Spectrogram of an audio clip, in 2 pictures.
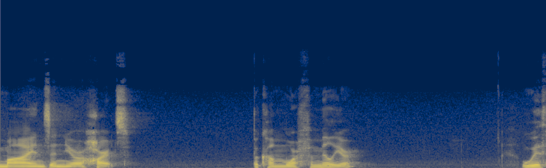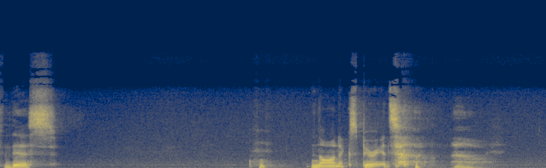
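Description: A middle-aged woman speaks calmly and slowly, close by, with pauses.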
